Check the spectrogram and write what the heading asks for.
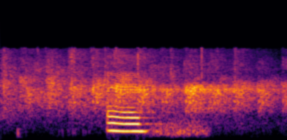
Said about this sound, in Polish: jest chyba najgorsza praca w Polsce obecnie e, i to myślę, że większość z nas nie zdaje sobie sprawy, ile wyzwań ma przed sobą e, dyrektor szkoły i dlatego poproszę Państwa o brawa dla tych ludzi, którzy tu siedzą, naprawdę i dla tych, którzy siedzą.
